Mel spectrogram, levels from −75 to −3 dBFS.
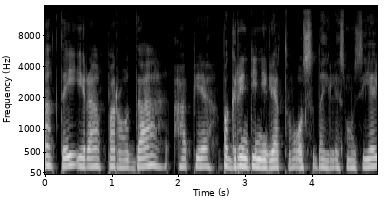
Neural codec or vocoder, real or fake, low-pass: none; real; 14.4 kHz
